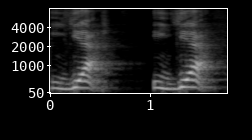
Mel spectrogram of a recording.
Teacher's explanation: നടുഭാഗം മേലെ അണ്ണാക്കിന്റെ നടുഭാഗത്തിൽ തട്ടുമ്പോഴാണ് യ എന്ന് വരുന്നത് അപ്പൊ നാവിൻറെ നടുഭാഗം നാവിൻറെ മധ്യഭാഗം മേലെ അണ്ണാക്കിന്റെ മധ്യഭാഗവും കൂടെ ചേർന്നിട്ടാണ് യ യ എന്നുള്ള ശബ്ദം പുറത്തുവരുന്നത്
